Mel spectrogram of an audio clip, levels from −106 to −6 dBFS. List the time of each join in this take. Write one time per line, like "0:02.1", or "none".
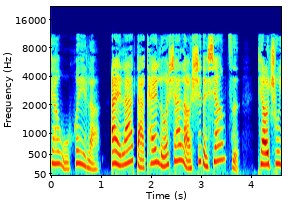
0:01.2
